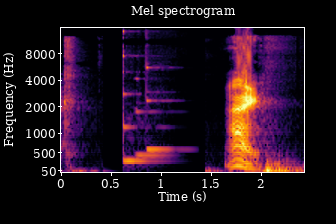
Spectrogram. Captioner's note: phone Blings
